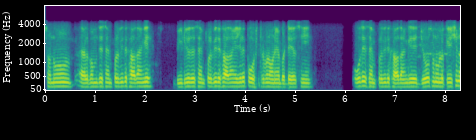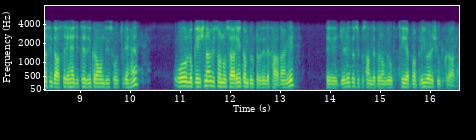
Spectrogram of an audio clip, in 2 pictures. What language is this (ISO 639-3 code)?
pan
